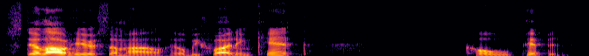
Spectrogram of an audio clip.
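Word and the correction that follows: Kauppinen: I probably butchered that. – Kopinen, I think his name is.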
